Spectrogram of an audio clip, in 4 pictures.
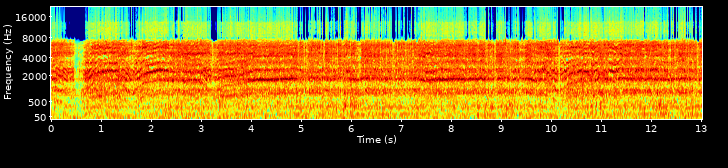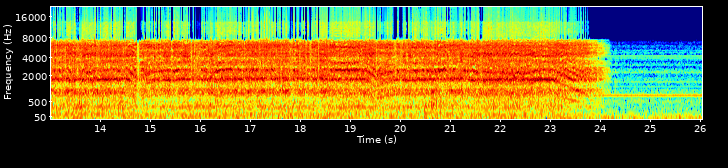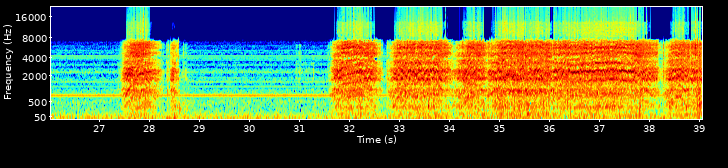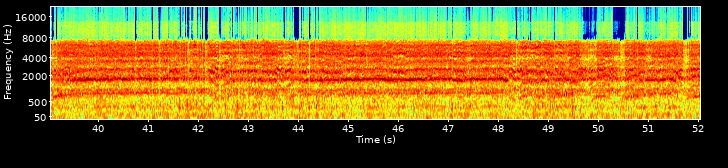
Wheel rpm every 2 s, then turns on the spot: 90, 180, 230, 230, 230, 200, 230, 220, 230, 220, 220, 160, 0, 10, 30, 0, 110, 160, 170, 150, 230, 210, 220, 220, 170, 170.
none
